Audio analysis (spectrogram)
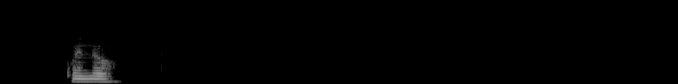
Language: Tepeuxila Cuicatec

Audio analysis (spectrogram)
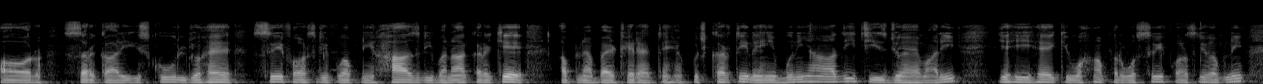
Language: Urdu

